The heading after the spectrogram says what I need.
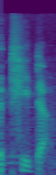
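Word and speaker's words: theta: कहते हैं इसे प्रोनाउंस देखो इसे टी एच ई टी ए थीटा कहेंगे ठीक है और थीटा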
